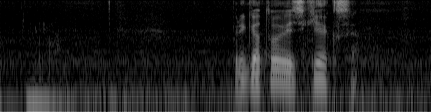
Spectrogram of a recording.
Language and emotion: Russian, neutral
